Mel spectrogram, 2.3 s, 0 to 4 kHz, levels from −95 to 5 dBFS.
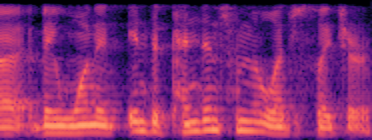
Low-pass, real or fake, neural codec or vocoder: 3.6 kHz; real; none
